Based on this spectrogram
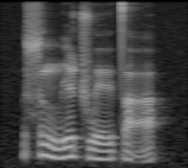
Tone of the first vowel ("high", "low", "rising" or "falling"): falling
